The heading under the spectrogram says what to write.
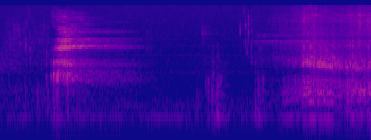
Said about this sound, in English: Let's just, I'm going to take a sip of coffee. We'll take a breather and then we'll start.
